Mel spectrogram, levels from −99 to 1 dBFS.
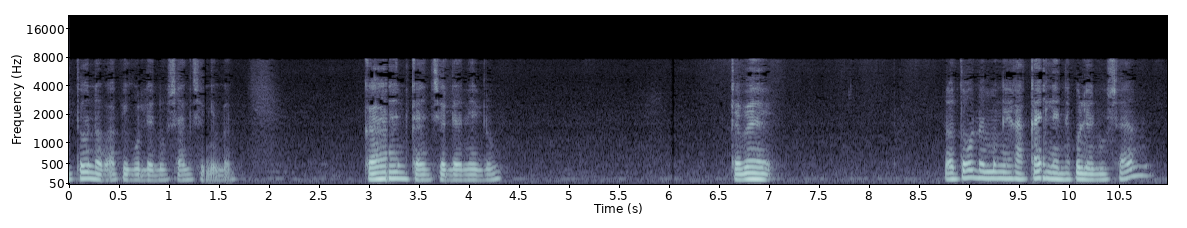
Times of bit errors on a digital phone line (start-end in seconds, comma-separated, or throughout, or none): none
